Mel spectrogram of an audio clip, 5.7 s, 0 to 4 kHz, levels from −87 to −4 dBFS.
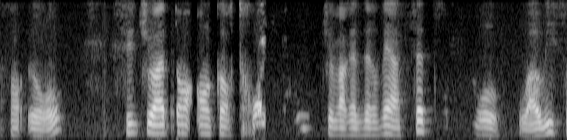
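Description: From 2.52 to 3.05 s the talker gets pushed right down, by as much as about 35 dB at the deepest point, for around half a second. That's most likely speech suppressed in double talk: with both ends talking, the echo canceller couldn't tell the near speech from the loudspeaker echo, so it ducked everything. Inside that dip, from 2.63 to 2.67 s, there's a faint scrap of the other side's voice leaking through, roughly 15 dB under the talker. It's likely residual echo from the far end's loudspeaker that the canceller didn't fully strip from the mic. The same ducking comes back from 4.41 to 4.82 s, again sinking deep for about 0.4 s. Throughout, nothing gets above 4 kHz, which fits a narrowband G.711 call path.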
